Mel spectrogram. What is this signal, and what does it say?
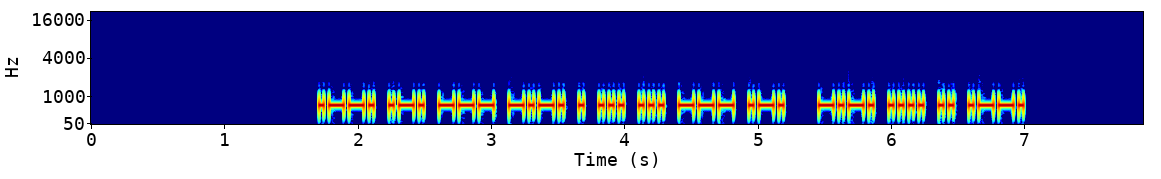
Morse code, heard as a keyed tone, about 32 wpm, 700 Hz. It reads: PROCESSOR CHIP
